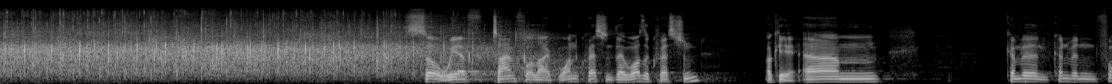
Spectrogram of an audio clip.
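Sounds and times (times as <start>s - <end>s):
audience applause: 0.0s - 5.6s
speech: 4.2s - 7.1s, 7.7s - 9.1s, 10.1s - 11.1s.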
